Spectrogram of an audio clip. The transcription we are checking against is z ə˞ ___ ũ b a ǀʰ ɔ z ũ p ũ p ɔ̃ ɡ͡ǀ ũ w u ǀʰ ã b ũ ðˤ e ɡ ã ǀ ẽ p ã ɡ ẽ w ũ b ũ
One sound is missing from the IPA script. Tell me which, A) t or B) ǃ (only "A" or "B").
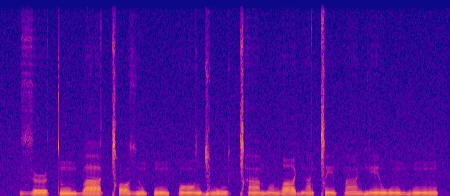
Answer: A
